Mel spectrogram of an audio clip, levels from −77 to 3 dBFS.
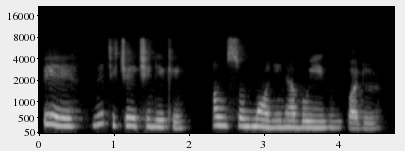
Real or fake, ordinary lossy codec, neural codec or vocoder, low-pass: fake; none; codec, 16 kHz, about 1 kbps, DyCAST, with the encoder's durations; none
